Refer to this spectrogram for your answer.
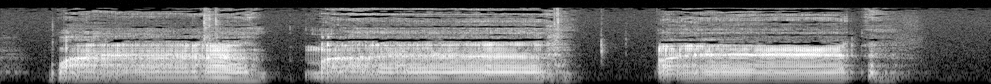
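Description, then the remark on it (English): A voice imitates a chainsaw cutting up a felled tree left on the ground for firewood: three sustained, buzzing, harmonic-rich bursts, each about a second long with brief pauses between, loud and gritty like an engine revving through a log. “Boop, chainsaw.”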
